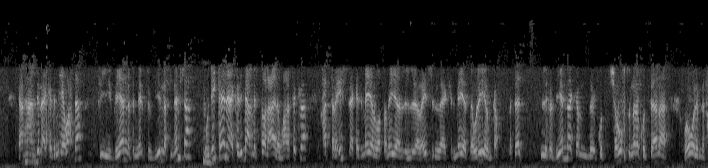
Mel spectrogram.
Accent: Egypt; مفيش شك إن إحنا كمصريين بعيدنا عن أفريقيا كتير

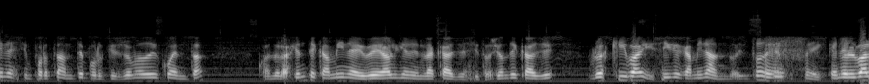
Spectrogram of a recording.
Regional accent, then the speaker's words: Argentina; los primeros que no nos queremos ayudar somos los argentinos

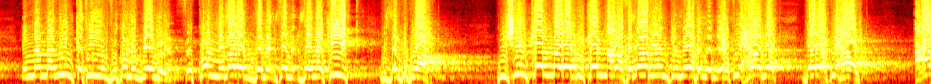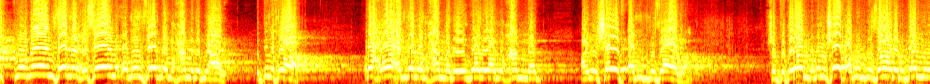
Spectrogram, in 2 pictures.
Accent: Egypt; ما احنا مشكلتنا كمصريين عندنا مثالية

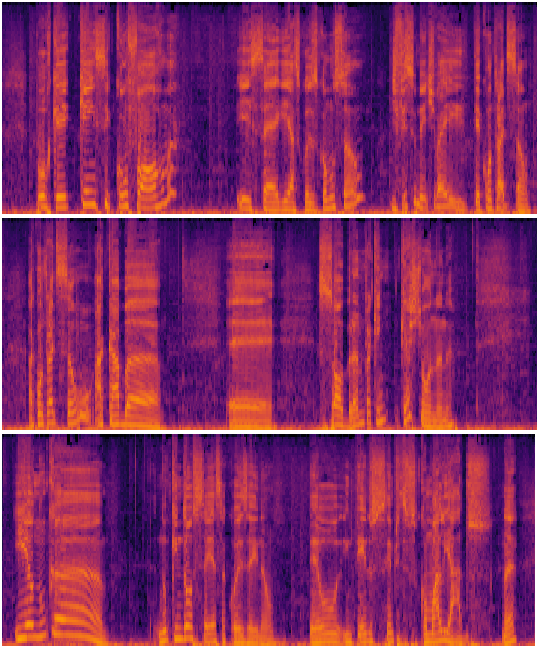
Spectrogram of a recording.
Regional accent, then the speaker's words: Brumado, Bahia, Brazil; eu sou de Brumado, sou do sertão baiano, né? E aí, quando eu mudei pra Conquista

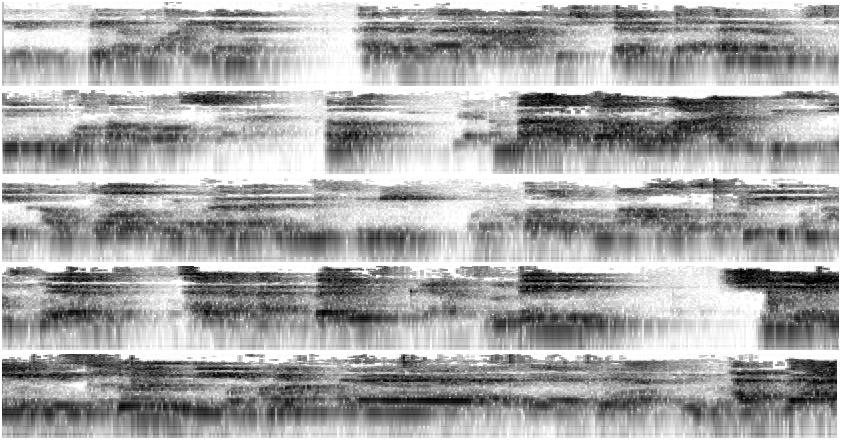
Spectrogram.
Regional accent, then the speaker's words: Egypt; ها ينفع انا اخبر كمصري واقول

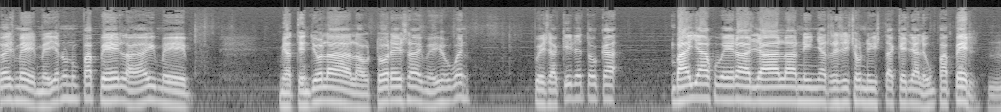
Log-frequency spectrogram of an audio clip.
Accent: Socha, Boyacá, Colombia; Yo soy nativo de Socha, Boyacá.

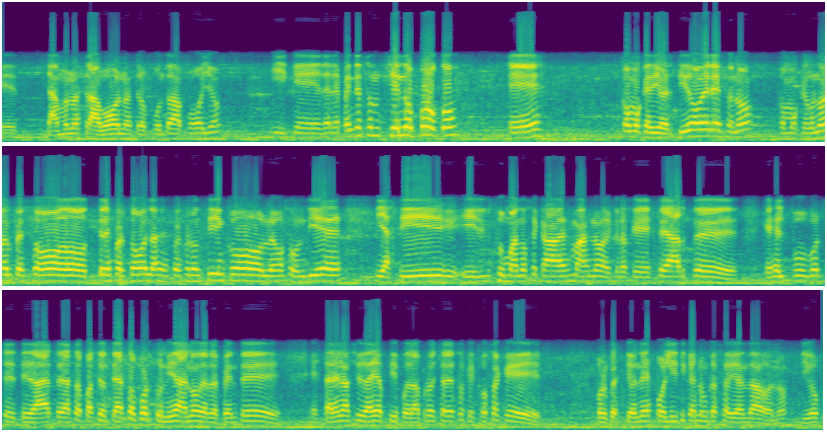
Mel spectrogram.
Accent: Venezuela; afloran cosas que de repente como venezolanos estábamos acostumbrados

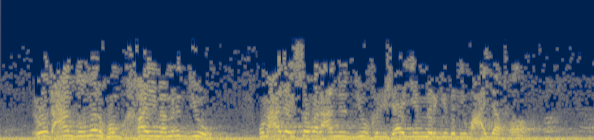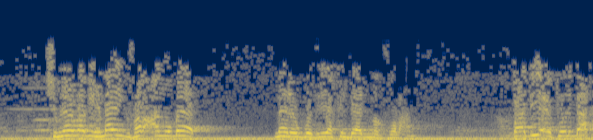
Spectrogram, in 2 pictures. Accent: Mauritania; انا موريتاني

